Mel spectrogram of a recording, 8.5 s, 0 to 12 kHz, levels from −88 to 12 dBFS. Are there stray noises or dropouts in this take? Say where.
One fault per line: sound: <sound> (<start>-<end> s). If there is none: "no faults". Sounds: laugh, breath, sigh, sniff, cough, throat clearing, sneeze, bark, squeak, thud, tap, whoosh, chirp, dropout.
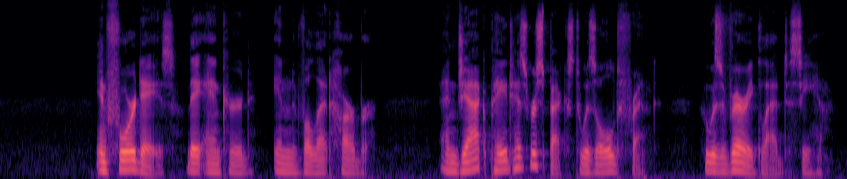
no faults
